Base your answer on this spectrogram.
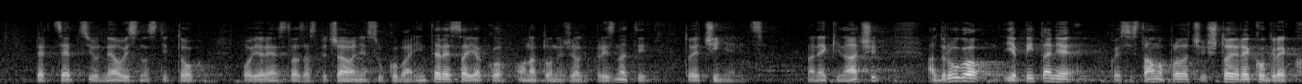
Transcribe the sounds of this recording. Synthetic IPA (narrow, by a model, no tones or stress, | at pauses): pe̞ɾt̪se̞p̚t̪sijune̞oʋisno̞st̪it̪o̞ːɡ | po̞ʋje̞ɾe̞nst̪ʋazaspje̞t͡ʃaːʋaɲe̞suːko̞ba̰ʔint̪e̞ɾe̞saiako̞o̞nat̪o̞ne̞ʒe̞lipɾiznat̪i | t̪o̞je̞t͡ʃiɲḛnit̪sḁ | nane̞kinaːt͡ʃina̰d̪ɾuɡo̞je̞piːt̪aɲe̞ko̞je̞sist̪aːlˠno̞pɾo̞d̪at͡ʃiʃt̪o̞jeɾe̞koɡɾek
